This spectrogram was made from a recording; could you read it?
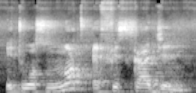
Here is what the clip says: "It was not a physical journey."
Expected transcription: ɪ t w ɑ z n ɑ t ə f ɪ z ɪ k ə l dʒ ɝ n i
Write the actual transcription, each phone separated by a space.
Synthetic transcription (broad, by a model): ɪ t w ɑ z n ɑ t ə f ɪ s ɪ k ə l dʒ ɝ n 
